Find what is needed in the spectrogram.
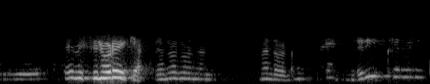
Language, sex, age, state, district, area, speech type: Malayalam, female, 18-30, Kerala, Idukki, rural, conversation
